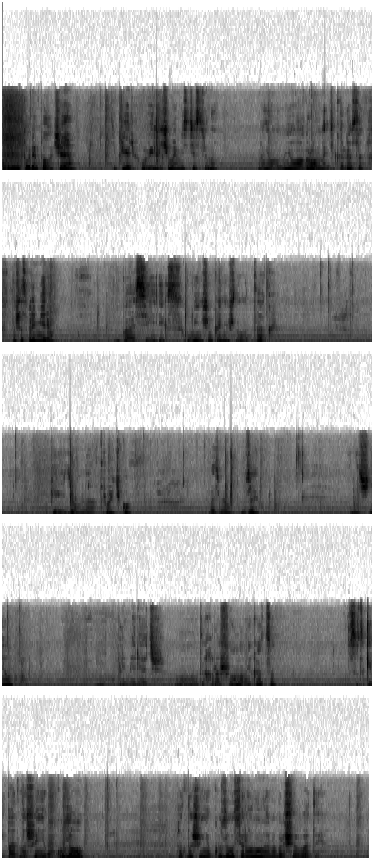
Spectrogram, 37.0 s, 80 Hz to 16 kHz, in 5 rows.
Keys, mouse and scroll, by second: 0.4-3.1 middle drag, 3.1 s, 6.5-9.3 middle drag, 9.3 s, 14.4-16.1 middle drag, 16.1 KP_3.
